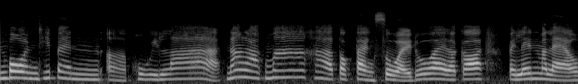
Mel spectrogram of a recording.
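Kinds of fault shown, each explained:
Call bitrate drop: From 1.86 s to 3.07 s the speech turns coarse and rough. The call's bandwidth estimate fell, so the encoder was told to spend far fewer bits on the signal. With fewer bits, it codes the sound with less detail. The change fits a fall from 32 kbps to 18 kbps. The roughest stretch lasts about 1.1 s. Clarity returns at 3.07 s, once the bitrate recovers.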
